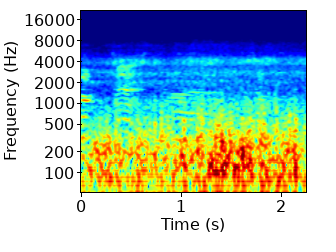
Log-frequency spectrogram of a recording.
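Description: A moving road vehicle's engine and road noise, heard from inside as a loud, steady rumble.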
